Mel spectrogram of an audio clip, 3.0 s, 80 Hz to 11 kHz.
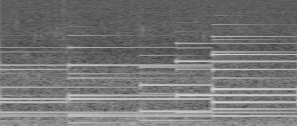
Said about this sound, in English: It's the school bell! Oh, it's 4 o'clock! Time to go home!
